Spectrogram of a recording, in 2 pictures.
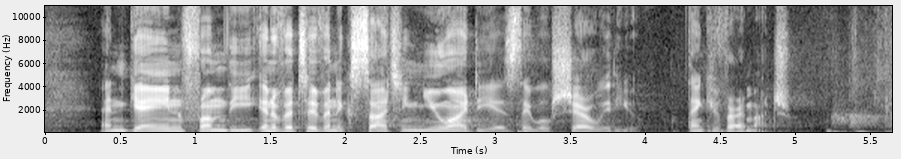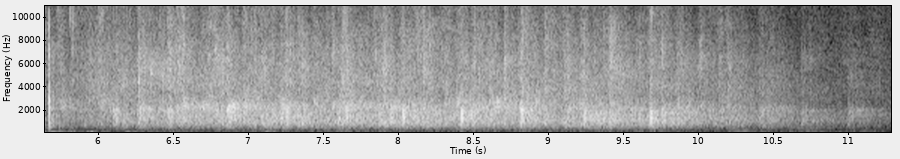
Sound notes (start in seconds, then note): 5.2 audience applauds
